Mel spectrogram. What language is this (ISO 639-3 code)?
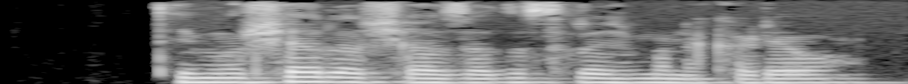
pus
